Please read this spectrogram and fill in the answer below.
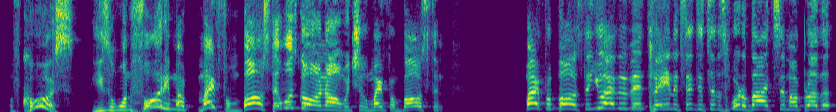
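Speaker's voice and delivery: high, loud, exasperated correction; loud teasing rebuke. Real, not acted. Host scolds Mike from Boston for not paying attention, loud teasing. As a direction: call out a friend, voice pitched right up. Scolding a viewer's mistaken comment.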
